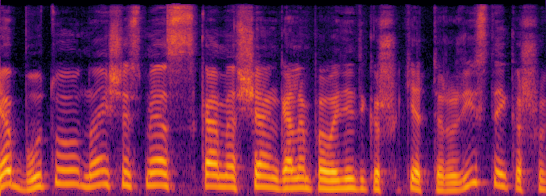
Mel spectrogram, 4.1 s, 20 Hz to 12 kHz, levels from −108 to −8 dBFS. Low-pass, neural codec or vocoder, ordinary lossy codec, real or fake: 10.8 kHz; none; AAC, 64 kbps; real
